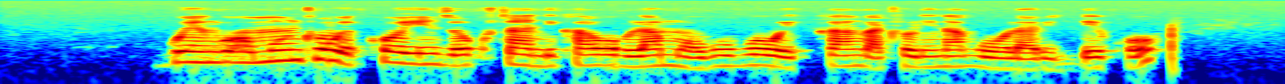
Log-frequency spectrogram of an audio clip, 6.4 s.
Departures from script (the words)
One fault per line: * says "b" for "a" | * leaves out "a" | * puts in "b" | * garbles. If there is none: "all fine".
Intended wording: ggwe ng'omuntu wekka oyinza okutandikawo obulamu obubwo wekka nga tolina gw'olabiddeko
all fine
